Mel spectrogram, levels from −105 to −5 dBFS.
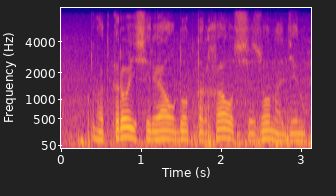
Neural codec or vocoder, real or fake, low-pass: codec, 16 kHz, 8 kbps, FunCodec, trained on Chinese and English, 25 frames a second; fake; 7.2 kHz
